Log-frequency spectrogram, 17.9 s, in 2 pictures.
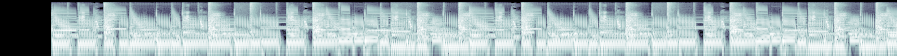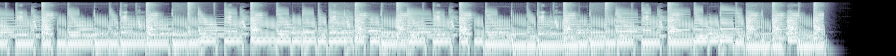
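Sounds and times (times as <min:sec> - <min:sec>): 
ringtone: 0:00.6 - 0:17.2.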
